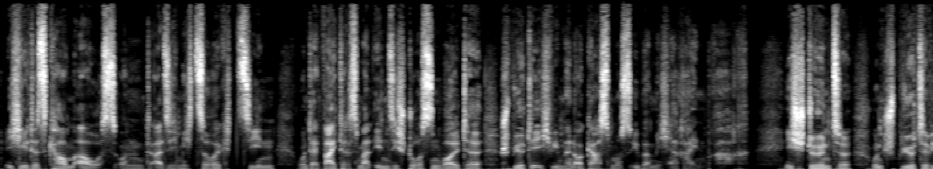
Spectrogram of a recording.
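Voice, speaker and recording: A man reading a story aloud in a plain, unpolished way, breaking off for quick asides. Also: sits low, no echo, studio quality.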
